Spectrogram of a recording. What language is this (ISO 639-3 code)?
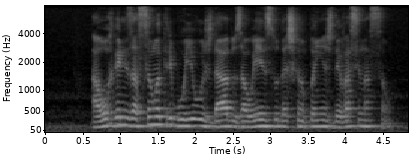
por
